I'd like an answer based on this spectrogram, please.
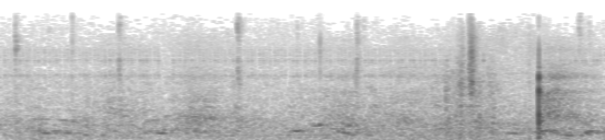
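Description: Faint, irregular sharp ticks, then one short, loud crack about five and a half seconds in.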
